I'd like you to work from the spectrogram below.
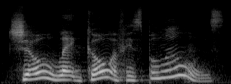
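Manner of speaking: ordinary delivery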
